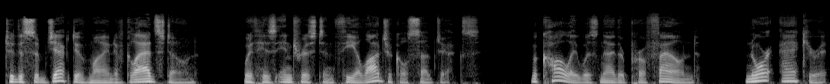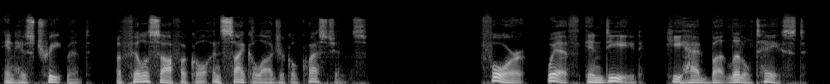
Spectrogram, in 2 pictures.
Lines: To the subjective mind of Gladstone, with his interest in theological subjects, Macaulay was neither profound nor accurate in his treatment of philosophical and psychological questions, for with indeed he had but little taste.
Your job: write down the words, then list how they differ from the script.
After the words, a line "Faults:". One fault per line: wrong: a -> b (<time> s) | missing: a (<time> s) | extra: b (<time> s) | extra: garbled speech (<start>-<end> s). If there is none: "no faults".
To the subjective mind of Gladstone, with his interest in theological subjects, Macaulay was neither profound nor accurate in his treatment of philosophical and psychological questions, for with indeed he had but little taste.
Faults:
no faults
